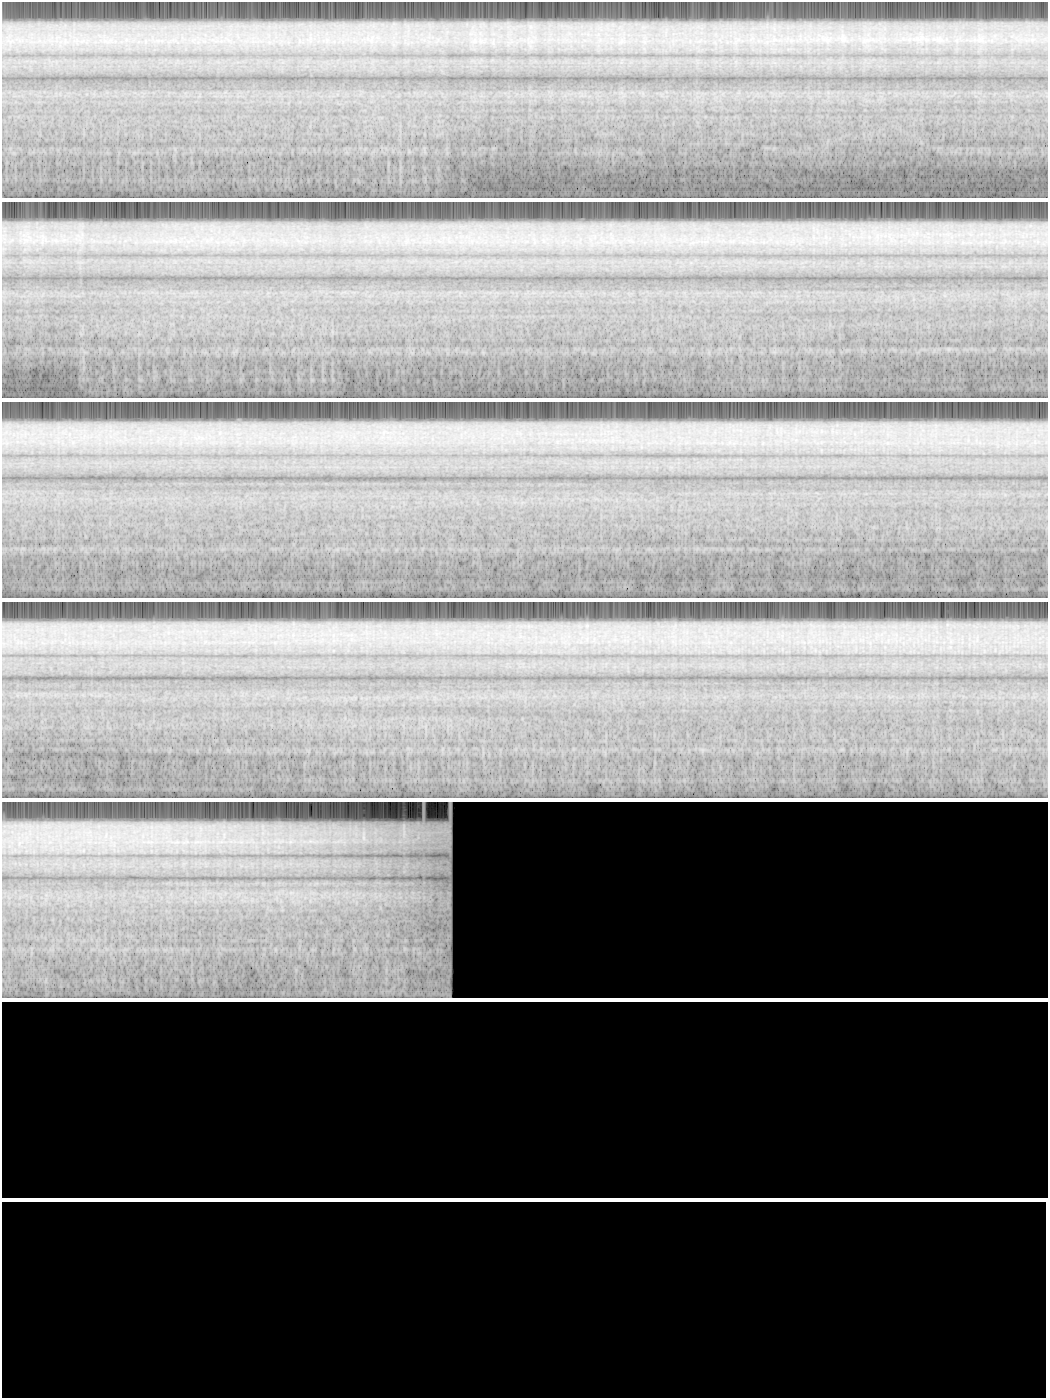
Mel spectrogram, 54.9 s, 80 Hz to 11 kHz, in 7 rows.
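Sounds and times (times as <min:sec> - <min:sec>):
spinning tops whirring and scraping: 0:00.0 - 0:34.8.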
